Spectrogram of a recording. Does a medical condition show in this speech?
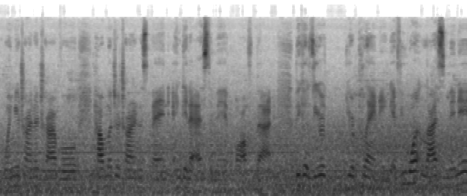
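No.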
